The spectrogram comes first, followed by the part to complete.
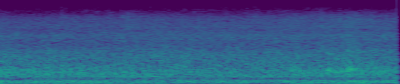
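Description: Steady wind rumbling on a camcorder microphone, with a faint low hum underneath.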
